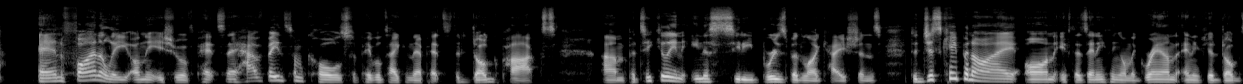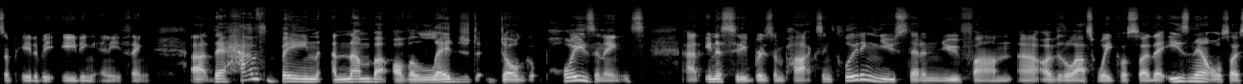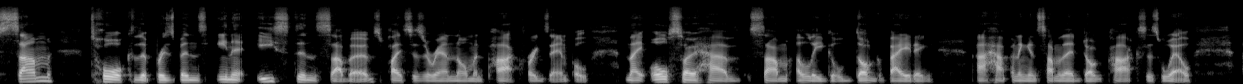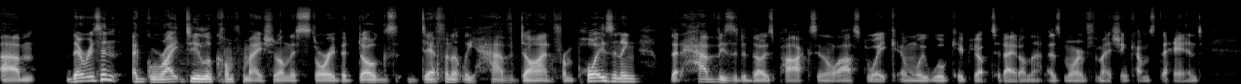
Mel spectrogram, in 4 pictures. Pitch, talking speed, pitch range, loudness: 110 Hz, 185 wpm, 95-130 Hz, -21 LUFS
